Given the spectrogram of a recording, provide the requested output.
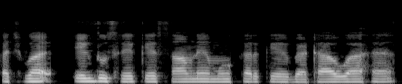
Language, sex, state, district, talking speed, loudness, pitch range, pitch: Hindi, male, Jharkhand, Deoghar, 150 wpm, -19 LUFS, 125-135 Hz, 130 Hz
